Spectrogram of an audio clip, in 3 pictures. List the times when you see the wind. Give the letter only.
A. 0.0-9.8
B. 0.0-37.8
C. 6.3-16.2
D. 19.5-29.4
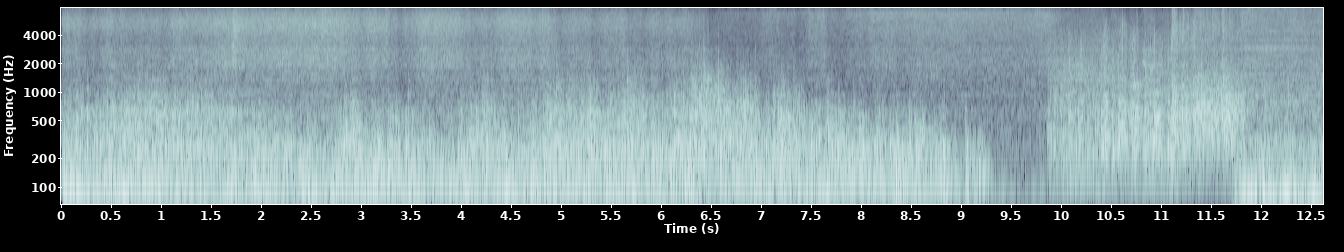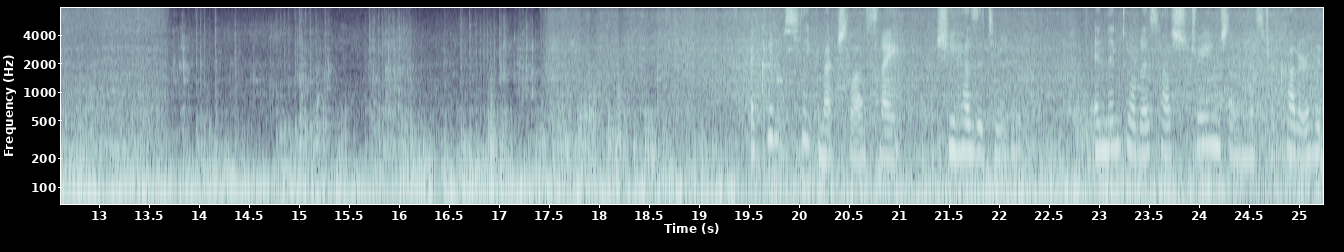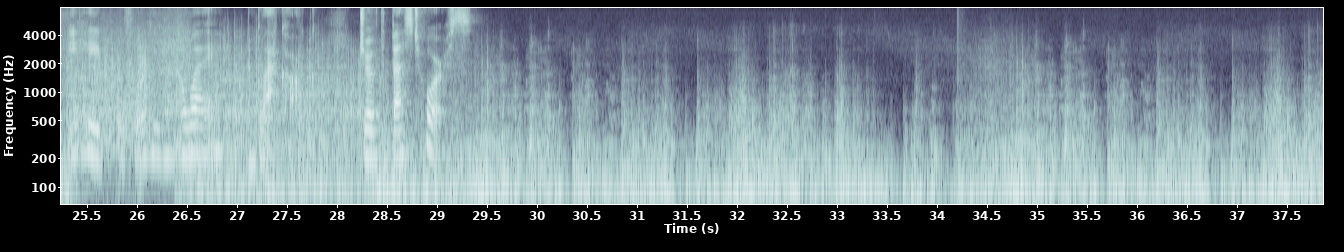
B.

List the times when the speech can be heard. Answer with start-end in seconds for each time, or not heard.
19.5-29.4.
